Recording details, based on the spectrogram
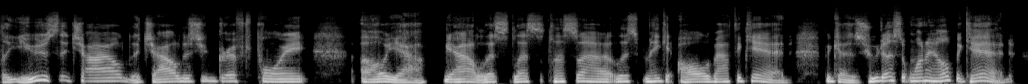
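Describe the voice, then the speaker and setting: A man's voice: mid-range voice, a little slow, darkish tone, no room sound, studio quality. A man hosting a casual livestream, commenting in a mocking, sarcastic way and rambling through repeated phrases as he chats with viewers. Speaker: livestream host.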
